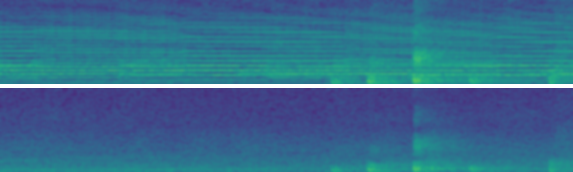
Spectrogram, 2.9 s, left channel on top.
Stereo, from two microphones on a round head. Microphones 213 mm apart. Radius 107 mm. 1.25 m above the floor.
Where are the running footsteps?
50° left (ahead or behind), 2 m; by 2.9 s 30° left (ahead or behind), 3.5 m.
